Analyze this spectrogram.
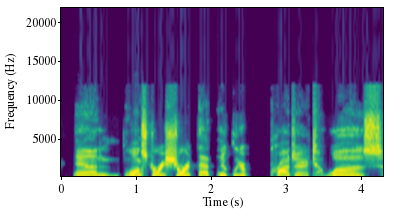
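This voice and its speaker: This man's voice sits very deep and low, with a bright, sharp tone and a dry, close sound that has no echo. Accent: Midwestern US. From Minneapolis, US Midwest. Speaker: newspaper reporter. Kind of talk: interview conversation. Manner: hesitant, repeats words.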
